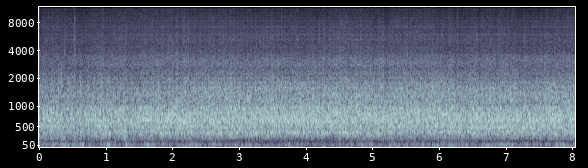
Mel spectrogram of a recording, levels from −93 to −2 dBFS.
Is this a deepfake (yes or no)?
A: no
